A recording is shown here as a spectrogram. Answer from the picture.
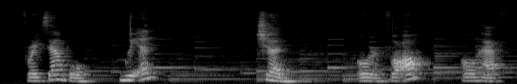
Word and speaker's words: Nguyễn: Number 1, the most common last name is Nguyễn. To pronounce this last name, you should start with the diphthongs in the middle, Y and E with a hat.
